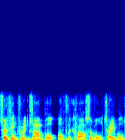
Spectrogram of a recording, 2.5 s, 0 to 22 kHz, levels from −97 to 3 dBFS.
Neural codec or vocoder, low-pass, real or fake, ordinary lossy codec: none; 7.2 kHz; real; Opus, 24 kbps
